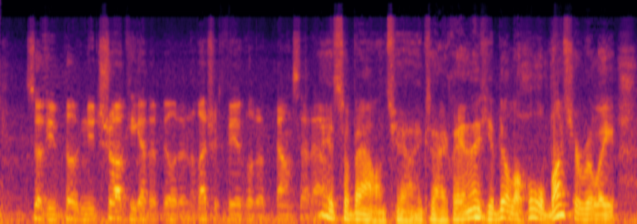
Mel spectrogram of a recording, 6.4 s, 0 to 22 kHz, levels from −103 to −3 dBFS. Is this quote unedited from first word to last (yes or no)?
yes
